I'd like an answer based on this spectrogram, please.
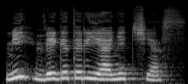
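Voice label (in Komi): "ми вегетарианечьяс", Komi, female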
